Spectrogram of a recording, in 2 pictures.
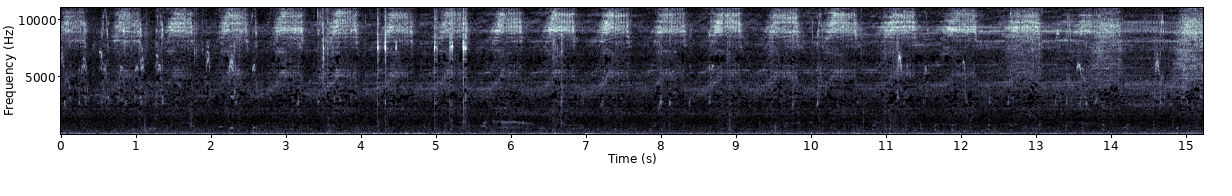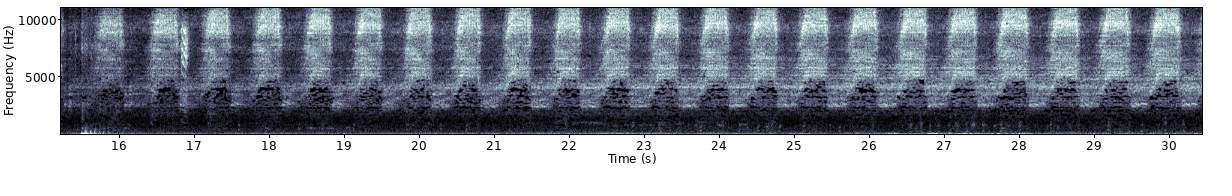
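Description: Long-tailed shrike nestlings begging with thin, high chirps, repeated evenly and growing louder and quicker, at about two a second, from about halfway through. Just before the chirps grow louder comes a single dull knock.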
